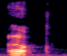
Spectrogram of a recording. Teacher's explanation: قاف جب پڑھا جاتا ہے بڑا والا تو ہماری زبان کی جڑ جو سب سے پیچھے کا سائڈ ہے اوپر سخت حصے میں لگے گی تالو سے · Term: بڑا قاف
